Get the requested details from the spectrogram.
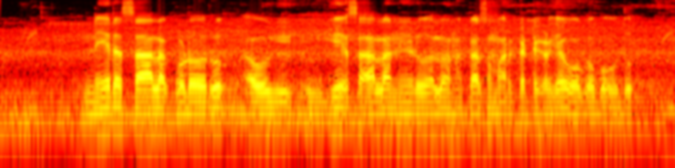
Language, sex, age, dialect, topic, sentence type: Kannada, male, 31-35, Central, banking, statement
